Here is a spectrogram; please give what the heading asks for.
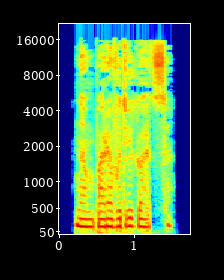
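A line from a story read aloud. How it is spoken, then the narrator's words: Said quietly. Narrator (Russian): тихо сказал он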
